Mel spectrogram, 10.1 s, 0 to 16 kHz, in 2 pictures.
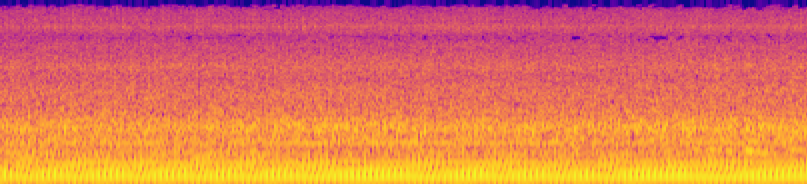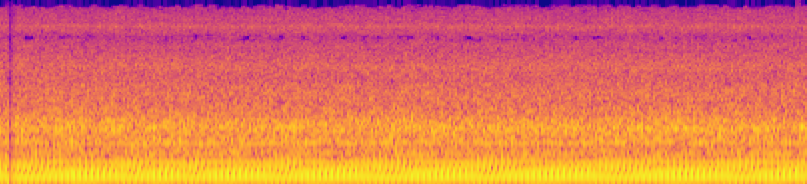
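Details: Troy-Bilt 21-inch front self-propelled mower with Honda engine, warming up: steady, even single-cylinder drone with no misses, surges or knocks; runs smooth on full choke and full run, carburetor clean.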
